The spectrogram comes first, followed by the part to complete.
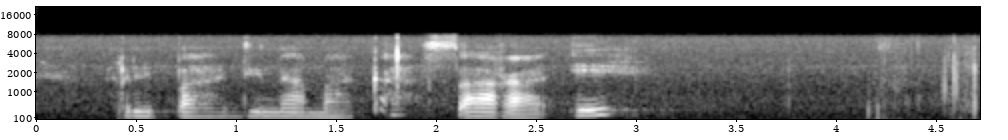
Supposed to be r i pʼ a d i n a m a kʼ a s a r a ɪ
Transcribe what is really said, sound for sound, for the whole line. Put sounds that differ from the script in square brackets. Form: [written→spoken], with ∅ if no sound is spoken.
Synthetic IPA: r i pʼ a d i n a m a kʼ a s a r a ɪ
